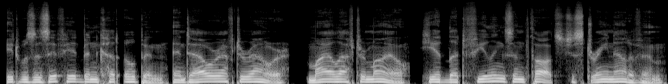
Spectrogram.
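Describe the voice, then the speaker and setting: A man's voice: mid-range voice, expressive, fairly quick, warm tone, no echo, clean studio sound. A man reading a story aloud as narrator, in a dramatic scripted narration style. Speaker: narrator of fan fiction readings.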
